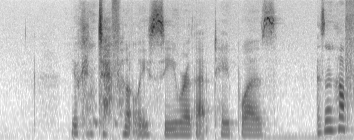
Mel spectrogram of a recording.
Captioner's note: laughs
